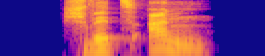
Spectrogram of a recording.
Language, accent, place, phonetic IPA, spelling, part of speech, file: German, Germany, Berlin, [ˌʃvɪt͡s ˈan], schwitz an, verb, De-schwitz an.ogg
- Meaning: 1. singular imperative of anschwitzen 2. first-person singular present of anschwitzen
